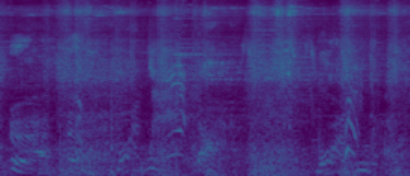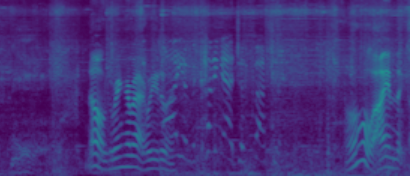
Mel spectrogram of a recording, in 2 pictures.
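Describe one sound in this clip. Game battle effects crackle and blast.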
